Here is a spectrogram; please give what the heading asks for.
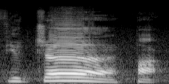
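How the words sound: The name has a Thai pronunciation. "Thais pronounce it Future Park"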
